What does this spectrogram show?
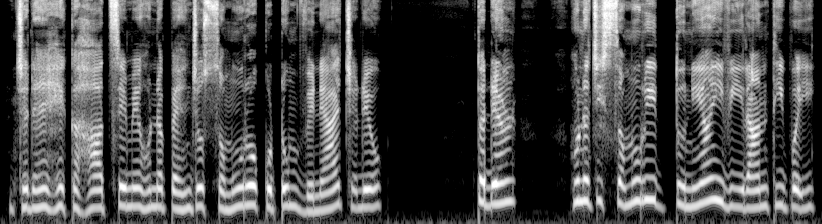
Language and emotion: Sindhi, sad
